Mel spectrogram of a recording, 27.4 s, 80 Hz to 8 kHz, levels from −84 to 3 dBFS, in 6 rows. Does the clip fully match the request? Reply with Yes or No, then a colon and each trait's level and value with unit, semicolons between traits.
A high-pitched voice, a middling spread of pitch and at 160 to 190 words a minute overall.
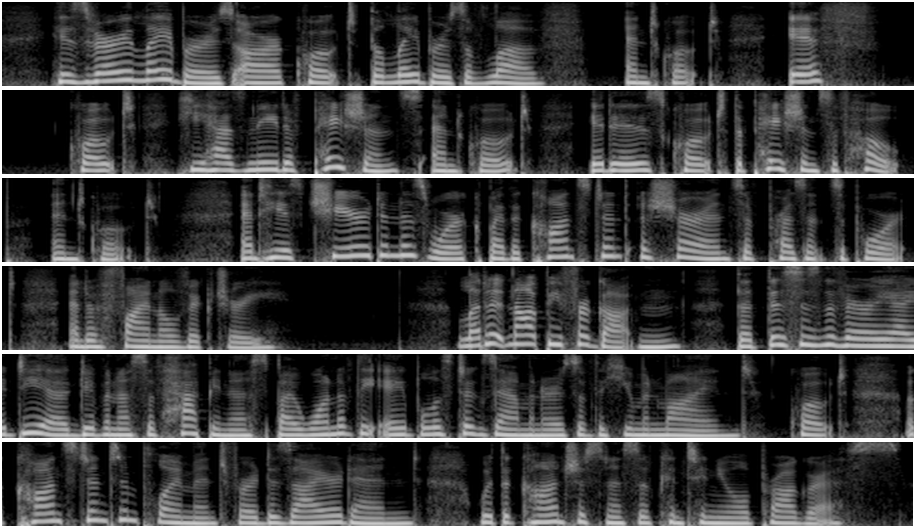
Yes: high, 220 Hz; average, 3.7 semitones; average, 165 wpm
